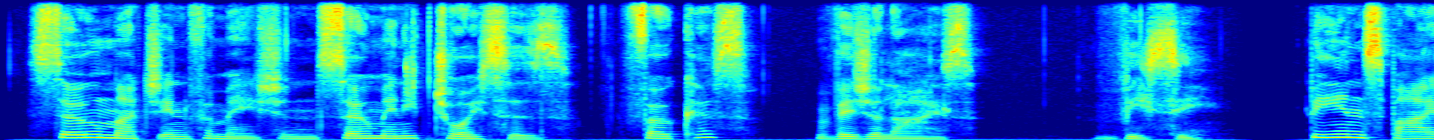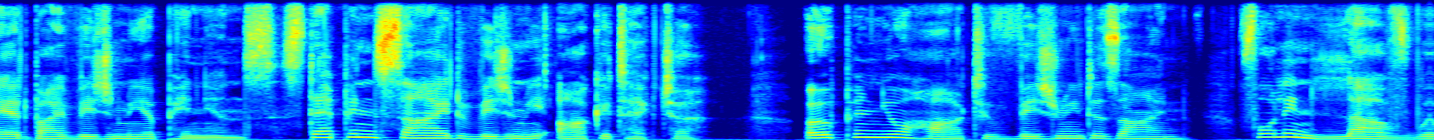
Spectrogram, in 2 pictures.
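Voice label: english south african female commercial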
